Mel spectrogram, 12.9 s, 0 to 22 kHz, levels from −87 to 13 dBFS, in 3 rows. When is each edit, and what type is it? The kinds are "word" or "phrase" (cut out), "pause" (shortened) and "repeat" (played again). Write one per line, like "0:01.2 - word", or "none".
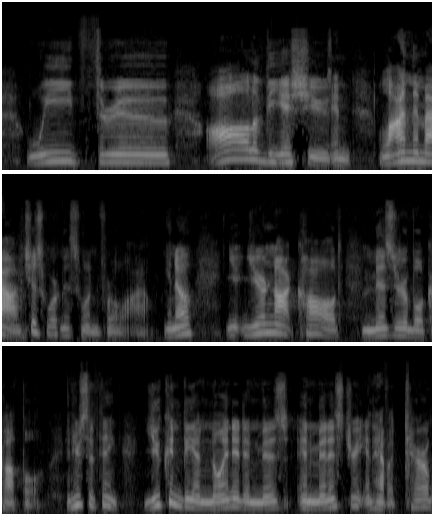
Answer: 0:03.3 - word
0:04.5 - phrase
0:04.9 - word
0:05.8 - pause
0:07.9 - phrase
